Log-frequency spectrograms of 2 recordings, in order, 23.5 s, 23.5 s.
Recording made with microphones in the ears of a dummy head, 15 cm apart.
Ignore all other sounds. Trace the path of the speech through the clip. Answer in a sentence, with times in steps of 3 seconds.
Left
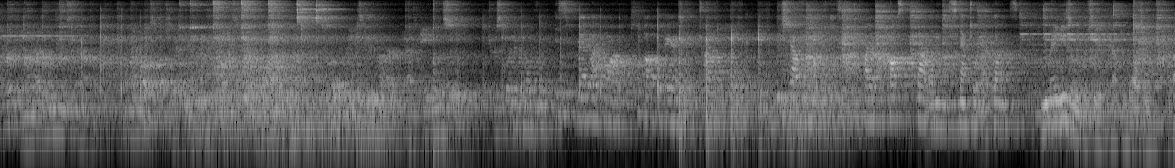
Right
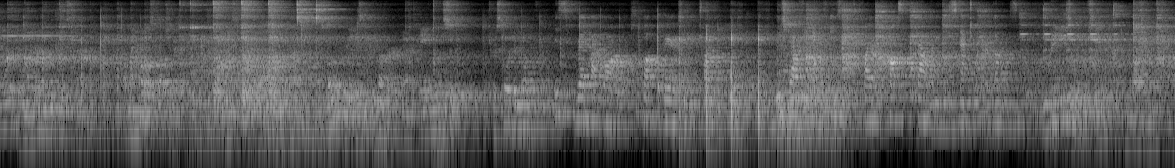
You can hear the speech on the right from 0 s, in the centre from 15 s and on the left from 18 s.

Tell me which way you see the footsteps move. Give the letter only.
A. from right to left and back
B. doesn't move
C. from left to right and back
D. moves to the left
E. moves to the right
A.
